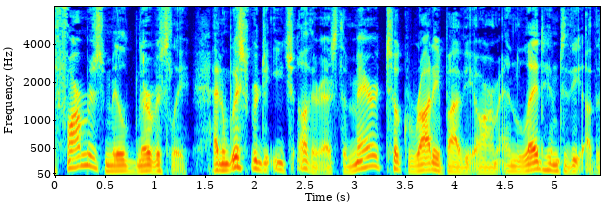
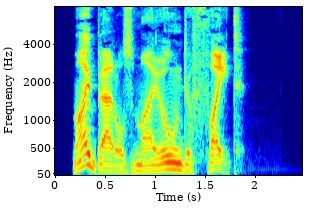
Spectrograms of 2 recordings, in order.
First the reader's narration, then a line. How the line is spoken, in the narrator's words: snarled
